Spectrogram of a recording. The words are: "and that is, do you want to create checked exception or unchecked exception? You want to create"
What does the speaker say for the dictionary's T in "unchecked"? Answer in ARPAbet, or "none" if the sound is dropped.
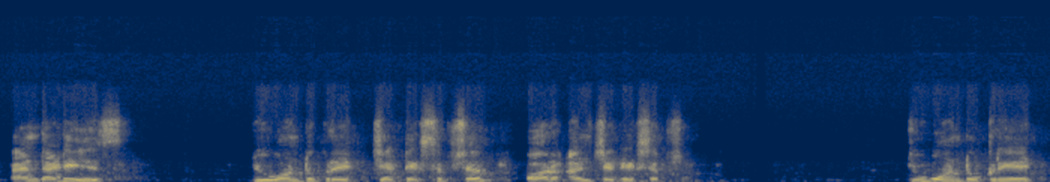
none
